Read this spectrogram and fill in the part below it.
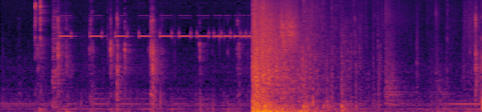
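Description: Bomb blast in the Teardown video game while raiding a seaside clock shop, a sudden loud burst of noisy rumble after a stretch of quiet clicks and small knocks, decaying over a few seconds.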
